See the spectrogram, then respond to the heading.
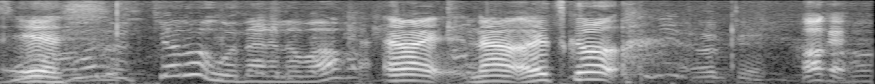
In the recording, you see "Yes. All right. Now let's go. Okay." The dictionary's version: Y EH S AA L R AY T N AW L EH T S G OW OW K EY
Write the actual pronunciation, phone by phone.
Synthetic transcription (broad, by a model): Y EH S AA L R AY T N AW L EH T S G OW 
